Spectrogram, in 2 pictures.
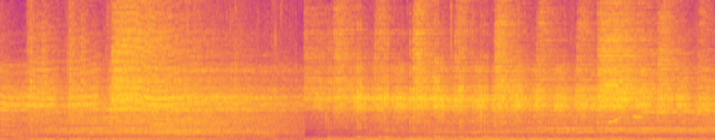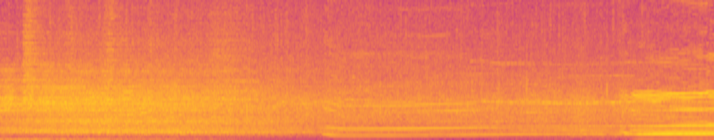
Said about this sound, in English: We're going to keep getting interrupted by music and listen to this crowd.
